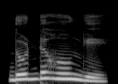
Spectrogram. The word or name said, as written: ದೊಡ್ಡಹೊಂಗೆ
